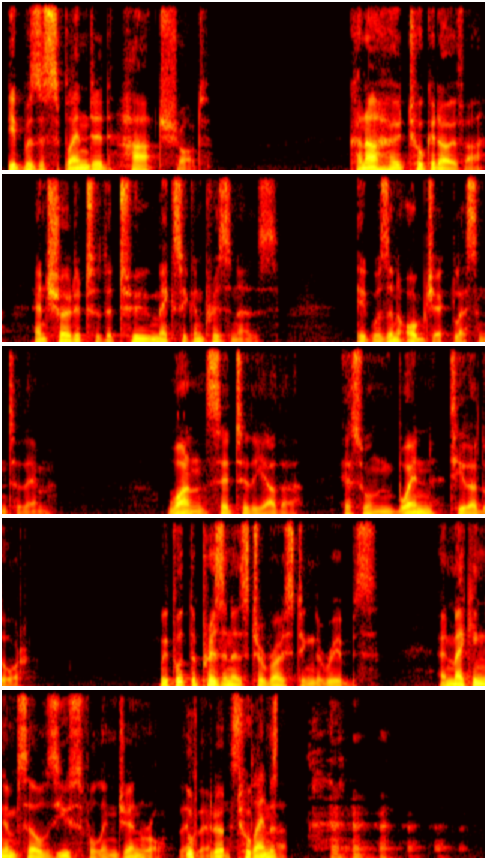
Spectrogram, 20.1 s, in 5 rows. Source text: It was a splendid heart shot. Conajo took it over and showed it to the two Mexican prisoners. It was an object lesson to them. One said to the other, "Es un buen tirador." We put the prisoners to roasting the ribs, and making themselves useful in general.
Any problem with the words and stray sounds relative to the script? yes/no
yes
